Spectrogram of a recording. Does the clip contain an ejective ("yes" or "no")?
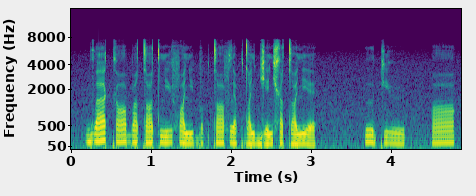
no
